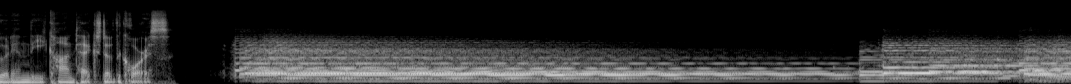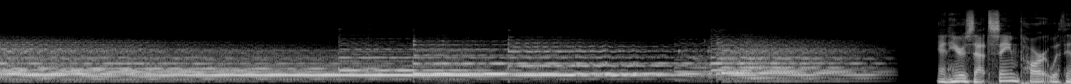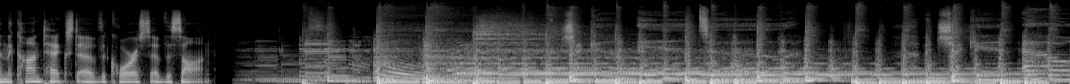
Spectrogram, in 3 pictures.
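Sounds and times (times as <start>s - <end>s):
speech: 0.0s - 1.8s, 20.1s - 23.6s
electric guitar with echo, chorus and distortion effects playing chords: 2.3s - 19.7s, 23.8s - 32.1s.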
